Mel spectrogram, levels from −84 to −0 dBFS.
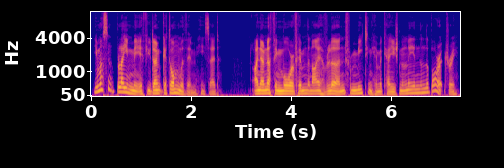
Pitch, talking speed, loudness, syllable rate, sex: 125 Hz, 245 wpm, -19 LUFS, 6.3 syllables/s, male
